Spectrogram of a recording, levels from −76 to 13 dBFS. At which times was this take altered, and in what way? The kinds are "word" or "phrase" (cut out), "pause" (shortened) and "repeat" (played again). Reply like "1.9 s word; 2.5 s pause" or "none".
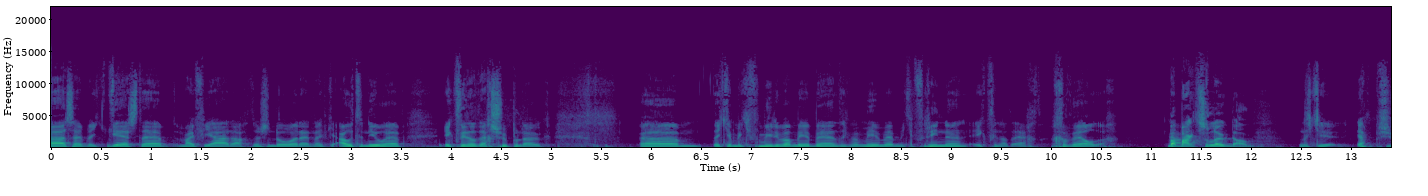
none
